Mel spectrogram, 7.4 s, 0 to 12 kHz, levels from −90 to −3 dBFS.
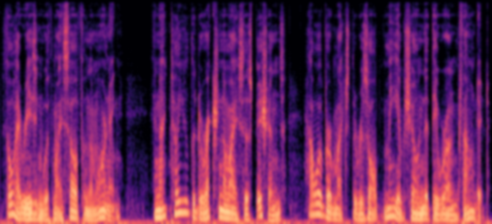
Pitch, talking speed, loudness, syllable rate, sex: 95 Hz, 225 wpm, -18 LUFS, 6.5 syllables/s, male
